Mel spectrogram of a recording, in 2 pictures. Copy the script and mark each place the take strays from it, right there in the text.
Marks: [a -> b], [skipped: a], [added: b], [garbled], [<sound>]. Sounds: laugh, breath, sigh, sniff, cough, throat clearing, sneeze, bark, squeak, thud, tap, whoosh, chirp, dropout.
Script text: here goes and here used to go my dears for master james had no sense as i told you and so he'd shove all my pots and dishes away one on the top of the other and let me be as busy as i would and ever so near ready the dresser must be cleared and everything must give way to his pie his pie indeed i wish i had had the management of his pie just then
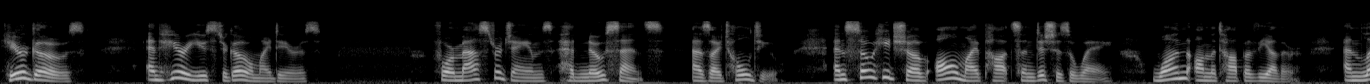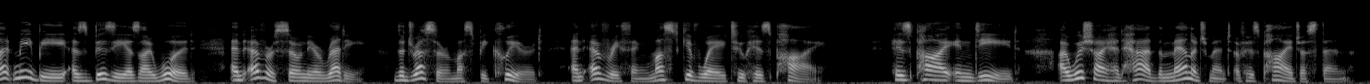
here goes and here used to go my dears for master james had no sense as i told you and so he'd shove all my pots and dishes away one on the top of the other and let me be as busy as i would and ever so near ready the dresser must be cleared and everything must give way to his pie his pie indeed i wish i had had the management of his pie just then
